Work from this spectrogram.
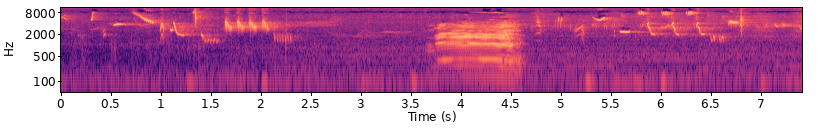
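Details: A cow among dozens of cows walking from the rice fields to the village gives one loud, drawn-out moo with rich harmonics, while small birds chirp around it.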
